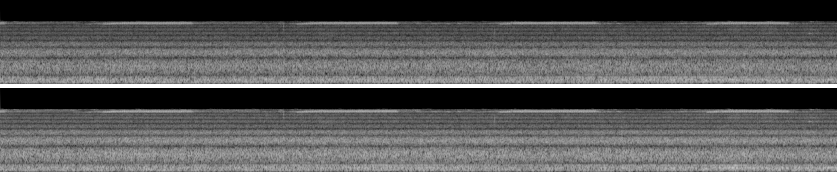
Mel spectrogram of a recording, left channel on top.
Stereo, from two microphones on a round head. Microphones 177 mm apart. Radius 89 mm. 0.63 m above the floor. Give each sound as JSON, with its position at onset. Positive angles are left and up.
{"t": 0.0, "sound": "an insect", "side_deg": -25}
